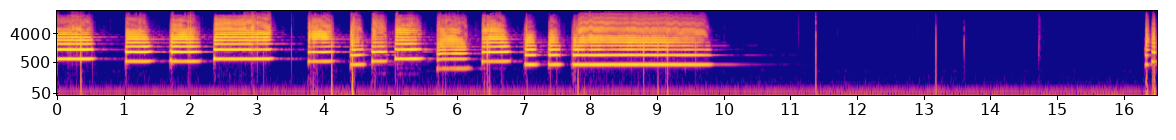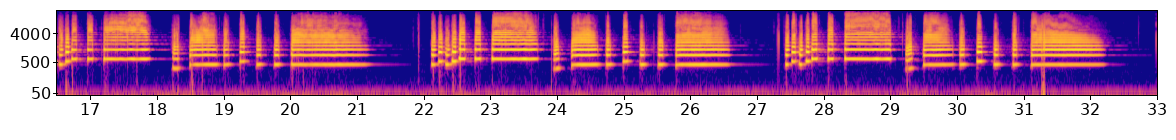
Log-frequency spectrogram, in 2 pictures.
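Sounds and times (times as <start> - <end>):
military bugle call: 0.0 - 10.4, 16.3 - 32.7
faint record noise: 0.0 - 33.0.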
